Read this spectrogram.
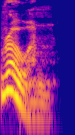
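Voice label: "rowan", British English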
